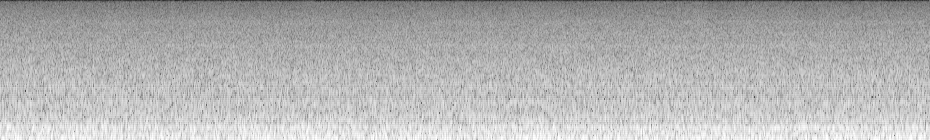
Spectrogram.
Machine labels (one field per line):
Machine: fan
